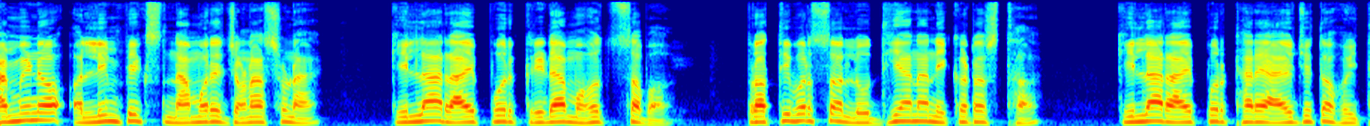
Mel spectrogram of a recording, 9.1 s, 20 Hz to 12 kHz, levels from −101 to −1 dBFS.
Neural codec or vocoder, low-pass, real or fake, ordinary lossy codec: none; 10.8 kHz; real; none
